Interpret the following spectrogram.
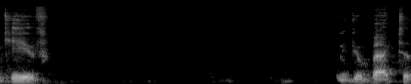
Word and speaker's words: Kyiv: I pronounced it Kiev for so long, it's hard to get in the habit of saying Kyiv.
